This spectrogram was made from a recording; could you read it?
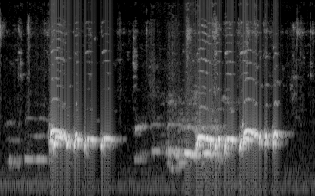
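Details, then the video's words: Local wild-type zebra dove song: two loud phrases of rapid, bubbling, cooing trills, each starting with a soft low lead-in note and running for over a second, with a faint high twittering in the background. "Suara sang masteran burung perkutut lokal alam"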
